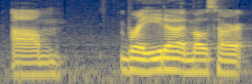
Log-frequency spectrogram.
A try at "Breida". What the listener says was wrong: You're confusing me. You called him Brahita. It's Breida. Brahita. There's no H. You said Brahita. yes, you did. You said Brahita. Like bruh. Breida.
